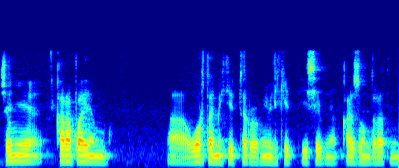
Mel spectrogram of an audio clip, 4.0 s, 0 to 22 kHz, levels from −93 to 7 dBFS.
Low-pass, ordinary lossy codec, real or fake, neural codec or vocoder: 7.2 kHz; none; real; none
